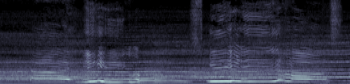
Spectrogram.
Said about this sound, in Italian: Un singhiozzo, un pianto, sempre più forte, e più vicino, Carmelita rimase immobile ai piedi del letto, congelata dal terrore. Il pianto nel frattempo si trasformò in grida.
